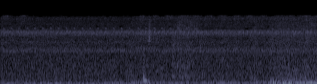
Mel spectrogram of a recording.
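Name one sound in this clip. A car door creaks.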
